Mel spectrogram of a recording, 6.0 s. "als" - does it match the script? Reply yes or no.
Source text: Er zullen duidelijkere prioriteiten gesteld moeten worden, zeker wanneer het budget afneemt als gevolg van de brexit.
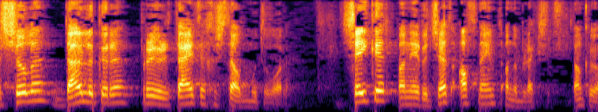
no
